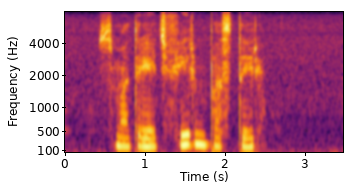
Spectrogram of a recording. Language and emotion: Russian, neutral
